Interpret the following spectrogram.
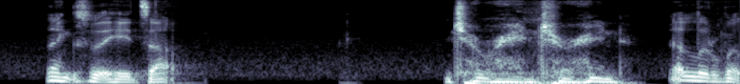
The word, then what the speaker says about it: Gerang: It's pronounced Gerang, as if it was spelled with J's and not G's. Ah, cool. Thanks for the heads up. Gerang.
